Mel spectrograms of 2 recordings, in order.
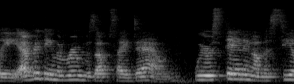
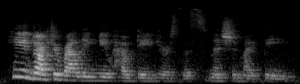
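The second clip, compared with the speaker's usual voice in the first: ordinary delivery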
